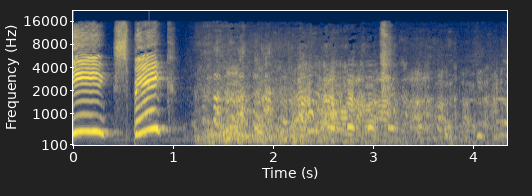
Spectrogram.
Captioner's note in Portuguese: Risos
